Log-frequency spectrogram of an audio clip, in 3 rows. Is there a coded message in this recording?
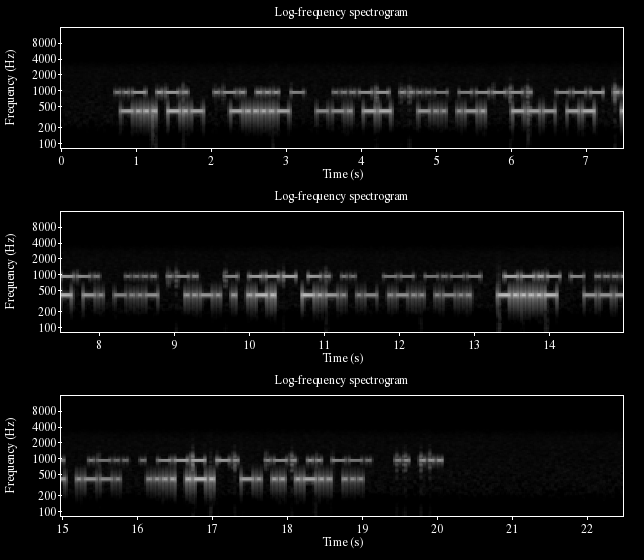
Yes: Morse code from 0.7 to 20.1 s, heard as two keyed tones, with fading. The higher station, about 21 wpm, 950 Hz: UR RST 349 OP HR TONI MY QTH LEON RIG IS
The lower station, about 23 wpm, 420 Hz: BK - GM DR OM TNX FER CALL - OP HR NILS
